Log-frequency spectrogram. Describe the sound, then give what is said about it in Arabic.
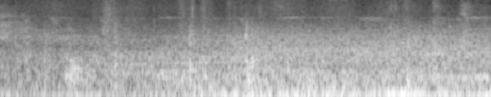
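A few scattered hoof clops from horses moving slowly, fairly faint and irregular, set against a steady outdoor rumble and hiss with no talking. “خلينا نروح نشوف الخيول وندش للخيل”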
